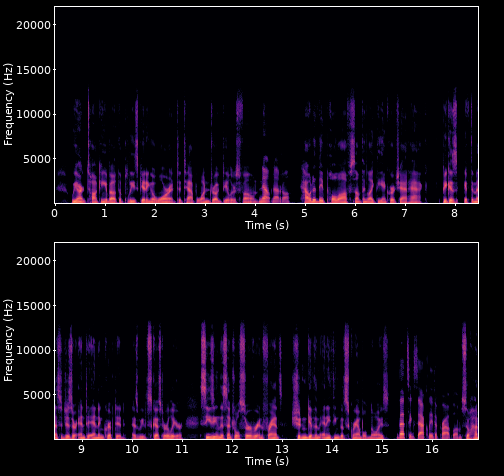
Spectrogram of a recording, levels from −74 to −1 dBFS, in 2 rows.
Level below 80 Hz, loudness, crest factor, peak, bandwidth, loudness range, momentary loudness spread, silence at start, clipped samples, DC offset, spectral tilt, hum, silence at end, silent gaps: -44 dBFS; -27 LUFS; 18 dB; -8 dBFS; 13.5 kHz; 2 LU; 7 LU; 0.35 s; under 0.1%; under 0.1%; -5.5 dB/octave; none; 0 s; none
